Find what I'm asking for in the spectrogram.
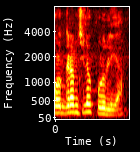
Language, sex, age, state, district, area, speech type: Bengali, male, 18-30, West Bengal, Uttar Dinajpur, urban, spontaneous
